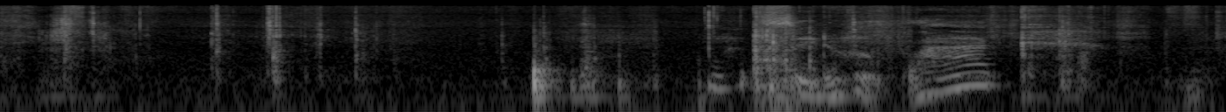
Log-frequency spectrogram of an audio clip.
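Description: Paper cards tap and shuffle against each other.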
